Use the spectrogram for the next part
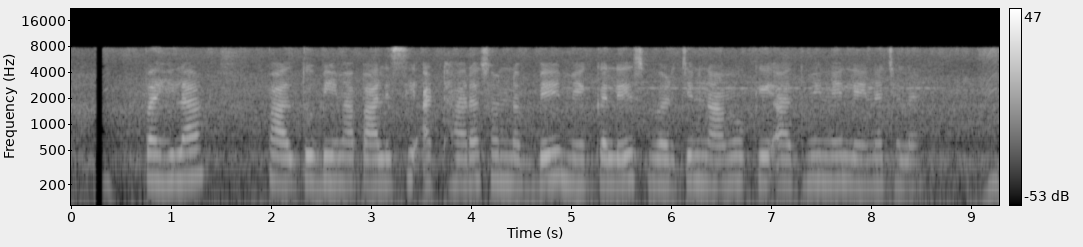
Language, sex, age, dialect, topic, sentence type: Maithili, female, 18-24, Angika, banking, statement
